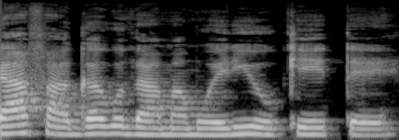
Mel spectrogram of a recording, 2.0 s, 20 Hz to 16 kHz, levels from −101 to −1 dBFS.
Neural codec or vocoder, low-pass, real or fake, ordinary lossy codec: none; 14.4 kHz; real; none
